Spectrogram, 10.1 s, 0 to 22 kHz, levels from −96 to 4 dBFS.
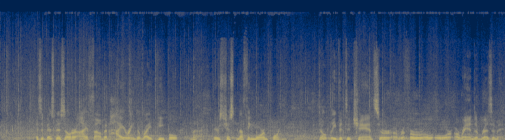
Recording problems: murmuring crowd; noticeable; throughout; 10 dB below the speech

